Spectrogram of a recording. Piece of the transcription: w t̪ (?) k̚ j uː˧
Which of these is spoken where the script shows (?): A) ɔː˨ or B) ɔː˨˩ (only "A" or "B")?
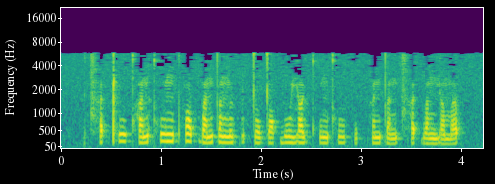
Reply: A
